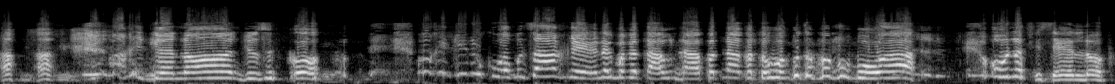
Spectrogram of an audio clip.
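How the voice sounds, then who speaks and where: A middle-aged Filipino mother in a radio melodrama. Her voice is high and swoops widely. She is emotional, accusing and quick to flare up. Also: expressive, bright, forceful tone, exaggerated voice. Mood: wailing grief. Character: grieving, accusing mother of a poor family, hot-tempered.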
